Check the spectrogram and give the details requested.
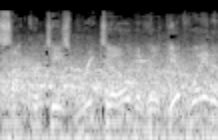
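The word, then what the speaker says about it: Brito: When they first told me the name, it sounded like burrito, but it's Burrito.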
